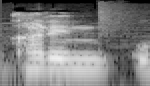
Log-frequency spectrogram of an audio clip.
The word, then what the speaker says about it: 花蓮: はい、まあ、皆さんもご存知のように、 4 月の 3日にですね、台湾東部花蓮っていう町があるんですけども、はい、蓮の花と書いて花蓮ですね、でこの花蓮沖の、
